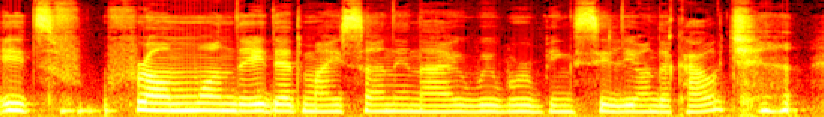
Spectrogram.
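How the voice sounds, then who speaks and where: A woman with a non-native accent at a fairly slow pace. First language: not English. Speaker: scrapbooker. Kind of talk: casual crafting process voiceover.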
